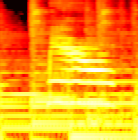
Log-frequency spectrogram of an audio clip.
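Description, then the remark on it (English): A single drawn-out cat meow, rising and then falling in pitch, fairly loud, with a faint background hum and no talking. “Where's the kitty?”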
